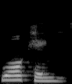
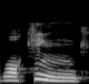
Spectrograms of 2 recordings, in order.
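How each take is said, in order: First: The final G is soft and barely heard. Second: The final G is clearly and hard pronounced. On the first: The speaker calls it right. "just try and make that last G soft. It's just walking" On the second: The speaker calls it wrong. "not walking"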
